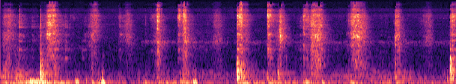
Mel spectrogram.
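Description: A spoon scrapes and clinks around a bowl while almond sponge cake batter with powdered sugar and baking powder is mixed, irregular close scraping strokes and sharp taps alone in a quiet room.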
